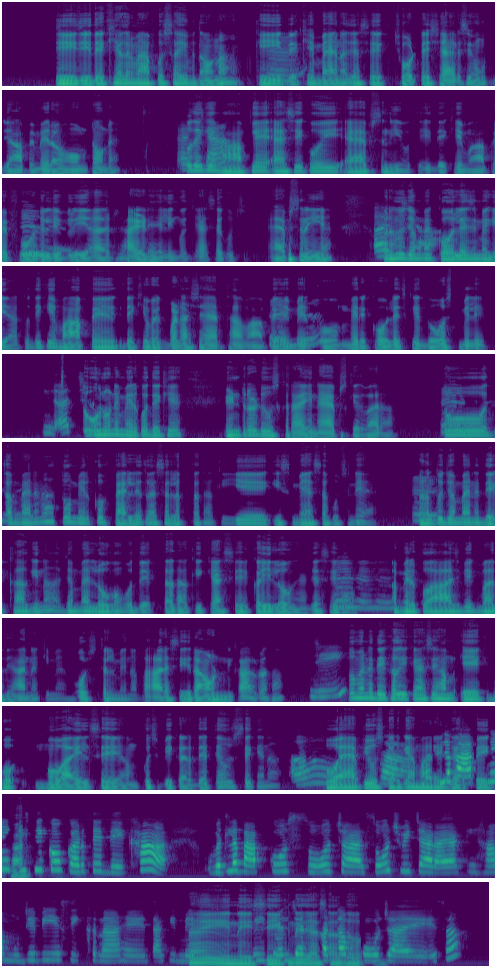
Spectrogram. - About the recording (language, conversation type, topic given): Hindi, podcast, राइड बुकिंग और खाना पहुँचाने वाले ऐप्स ने हमारी रोज़मर्रा की ज़िंदगी को कैसे बदला है?
- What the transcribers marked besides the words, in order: in English: "होमटाउन"; in English: "ऐप्स"; static; in English: "फूड डिलिवरी"; in English: "राइड-हेलिंग"; in English: "ऐप्स"; tongue click; in English: "इंट्रोड्यूस"; in English: "ऐप्स"; distorted speech; in English: "राउंड"; in English: "यूज़"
